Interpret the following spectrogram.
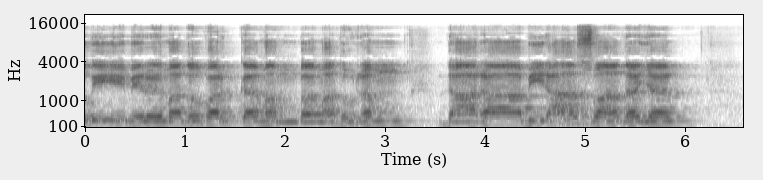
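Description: A man chanting Sanskrit stotram verse in a steady recitation tone. He chants two long phrases with a short breath between them, and the voice stops right at the end.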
